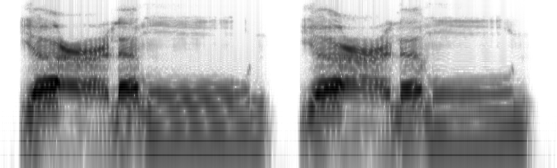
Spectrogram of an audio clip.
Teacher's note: حمزہ کی آواز سخت، عین کی آواز قدرے نرم، حمزہ کی آواز جھٹکے والی اور عین کی آواز بغیر جھٹکے والی۔ اب عین کی آواز نرم ہوتی ہے اور بغیر جھٹکے والی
